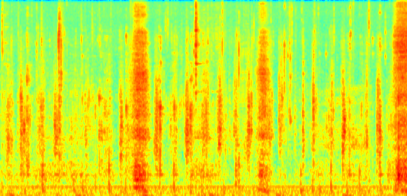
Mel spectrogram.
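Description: Close-miked eating sounds of two people chewing noodles: wet smacks and mouth clicks, with two louder noisy bursts about two seconds and four seconds in.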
